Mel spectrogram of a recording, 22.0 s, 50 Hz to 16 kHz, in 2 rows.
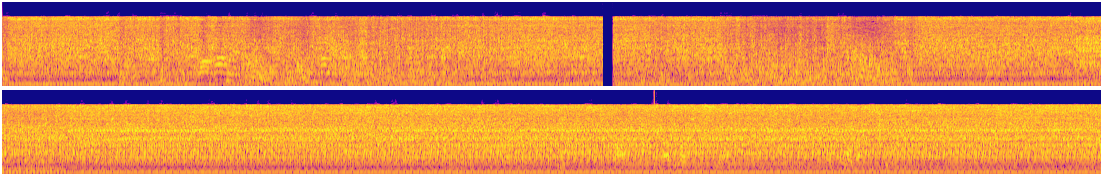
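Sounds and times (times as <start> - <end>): pressure washer engine running: 0.0 - 21.9.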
